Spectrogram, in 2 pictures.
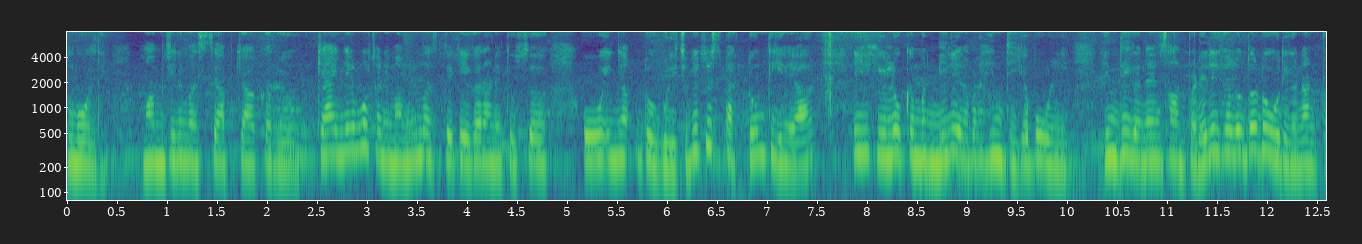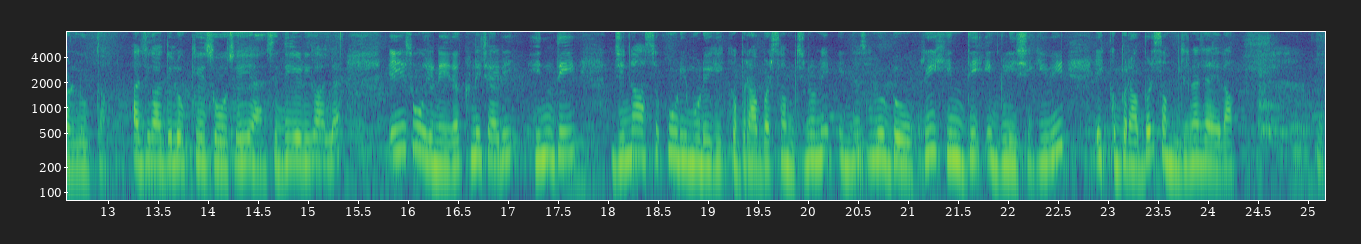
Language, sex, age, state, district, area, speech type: Dogri, female, 18-30, Jammu and Kashmir, Kathua, rural, spontaneous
